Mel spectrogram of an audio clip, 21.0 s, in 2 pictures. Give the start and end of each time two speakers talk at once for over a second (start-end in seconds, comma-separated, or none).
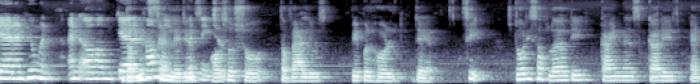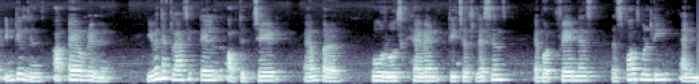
1.9-3.4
